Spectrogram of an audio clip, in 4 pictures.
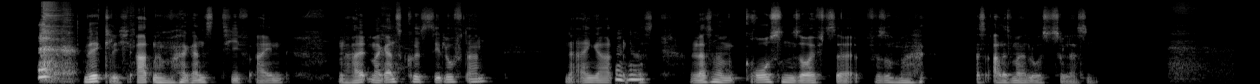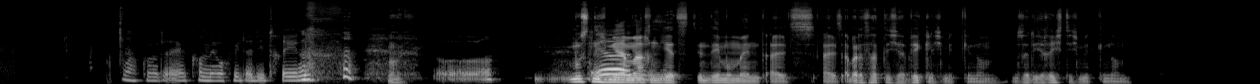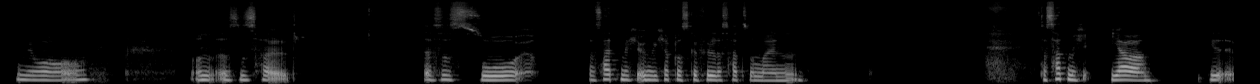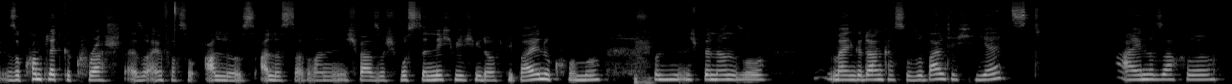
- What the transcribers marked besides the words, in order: chuckle; joyful: "mal"; other background noise; static; background speech; chuckle; sad: "Ja"; in English: "gecrusht"
- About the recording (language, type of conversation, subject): German, advice, Wie hast du Versagensangst nach einer großen beruflichen Niederlage erlebt?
